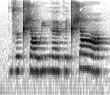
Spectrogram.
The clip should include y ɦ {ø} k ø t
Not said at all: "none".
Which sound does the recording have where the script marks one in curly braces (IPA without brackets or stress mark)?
œ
